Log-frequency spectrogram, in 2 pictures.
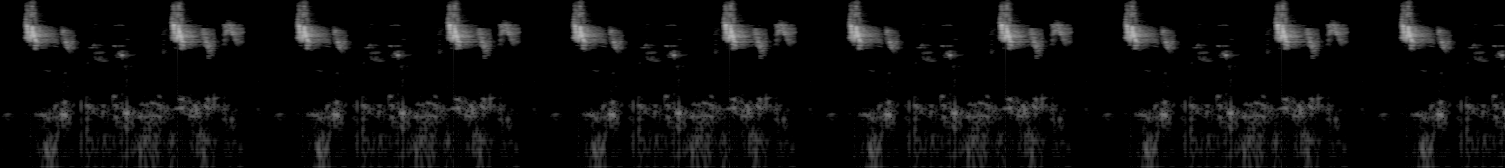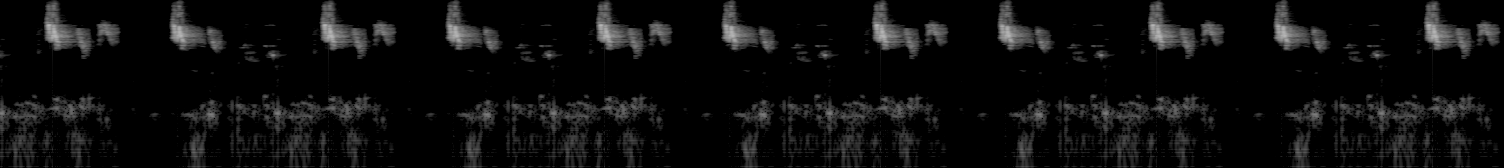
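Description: Small bird's high chirps: the same short phrase, one bright chirp followed by two or three quicker, fainter ones, repeating evenly about every second and a half, over a faint low murmur.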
